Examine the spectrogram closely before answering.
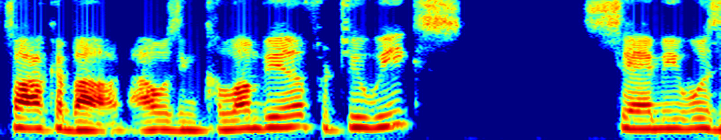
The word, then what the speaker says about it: Colombia: I was traveling to Colombia for my daughter's quinceanera and I keep saying it wrong it's Colo Colombia Colombia um so we travel to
